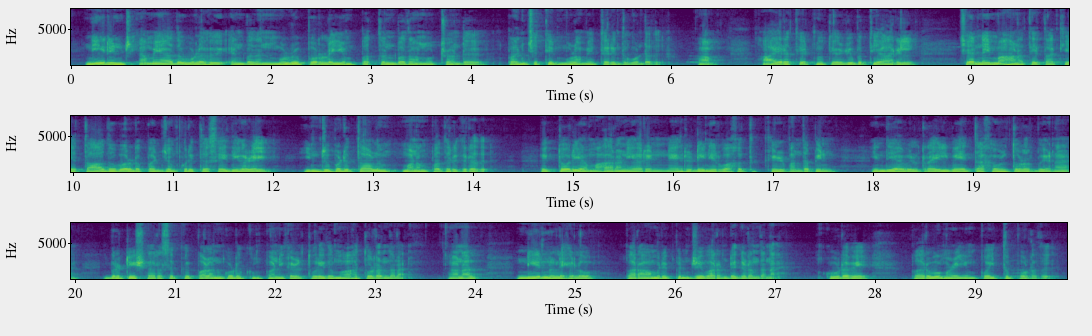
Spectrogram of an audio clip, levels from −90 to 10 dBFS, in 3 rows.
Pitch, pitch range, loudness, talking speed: 105 Hz, 100-120 Hz, -14 LUFS, 110 wpm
